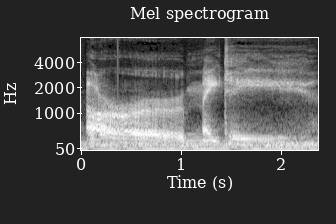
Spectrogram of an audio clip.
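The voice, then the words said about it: Pirate character voice. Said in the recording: “my Jack Sparrow impression”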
